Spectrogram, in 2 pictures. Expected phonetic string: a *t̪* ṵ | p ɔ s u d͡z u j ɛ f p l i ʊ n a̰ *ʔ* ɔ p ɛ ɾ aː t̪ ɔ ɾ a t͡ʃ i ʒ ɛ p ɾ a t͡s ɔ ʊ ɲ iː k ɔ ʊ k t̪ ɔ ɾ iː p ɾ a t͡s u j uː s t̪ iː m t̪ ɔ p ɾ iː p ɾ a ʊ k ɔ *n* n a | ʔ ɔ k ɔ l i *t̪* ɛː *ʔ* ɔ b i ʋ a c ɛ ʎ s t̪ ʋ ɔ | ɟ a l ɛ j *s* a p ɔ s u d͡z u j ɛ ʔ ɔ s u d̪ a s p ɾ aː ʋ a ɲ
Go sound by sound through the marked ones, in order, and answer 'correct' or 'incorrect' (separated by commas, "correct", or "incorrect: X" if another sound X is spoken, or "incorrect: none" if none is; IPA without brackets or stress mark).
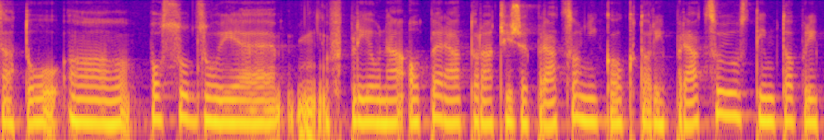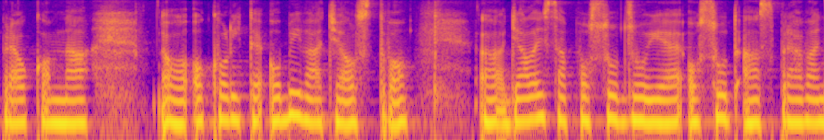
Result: correct, correct, incorrect: m, correct, correct, correct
